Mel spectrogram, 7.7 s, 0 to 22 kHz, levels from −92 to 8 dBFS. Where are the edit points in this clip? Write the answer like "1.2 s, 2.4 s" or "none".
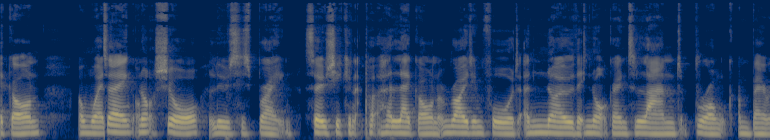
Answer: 1.0 s, 1.4 s, 2.1 s, 3.0 s, 3.6 s, 5.8 s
